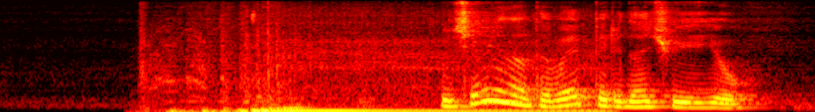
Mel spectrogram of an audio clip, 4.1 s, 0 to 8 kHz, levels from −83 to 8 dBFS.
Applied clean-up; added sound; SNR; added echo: none; Engine starting / Car; 1 dB; reverberation time 0.3 s.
